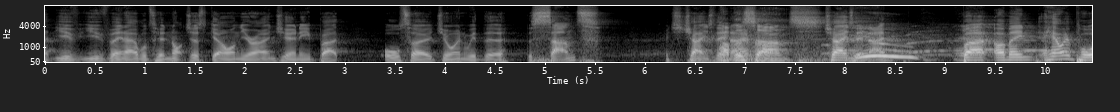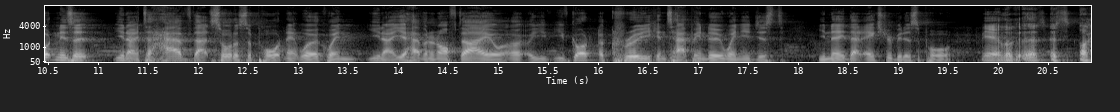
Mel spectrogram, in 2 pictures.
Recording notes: A gala evening of Peeeeeyeeewer GRIT!!!! LIVE from the Cronulla RSL.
